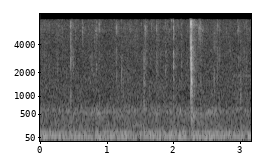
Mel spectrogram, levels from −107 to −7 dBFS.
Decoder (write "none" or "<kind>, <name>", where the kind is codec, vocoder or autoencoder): none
